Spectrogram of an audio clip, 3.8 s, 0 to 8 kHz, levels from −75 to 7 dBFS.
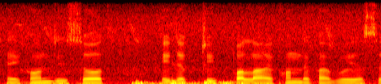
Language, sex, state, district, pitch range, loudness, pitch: Assamese, male, Assam, Sonitpur, 100-110 Hz, -20 LUFS, 105 Hz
